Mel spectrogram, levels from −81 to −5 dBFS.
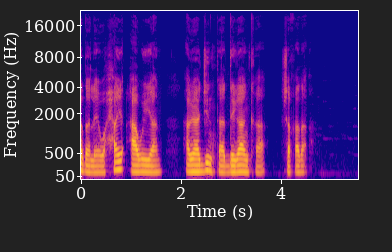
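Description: No technical faults occur anywhere in the clip, so there is nothing to describe in time order.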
